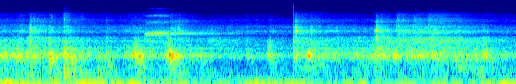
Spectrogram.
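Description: Ice hockey play up close at the net: skates scraping and cutting on the ice and sticks clacking, over a steady low rumble, with a sharp crack about three seconds in.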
